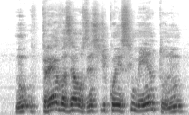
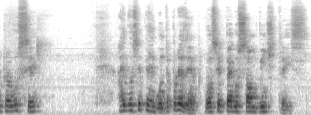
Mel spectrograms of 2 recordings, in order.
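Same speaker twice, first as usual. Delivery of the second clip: ordinary talk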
